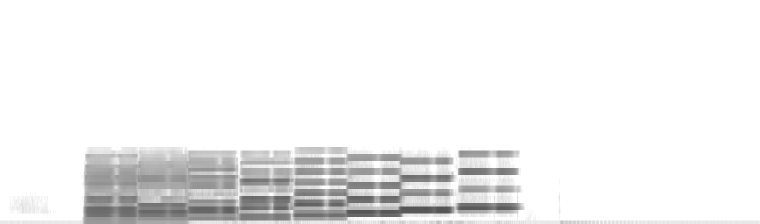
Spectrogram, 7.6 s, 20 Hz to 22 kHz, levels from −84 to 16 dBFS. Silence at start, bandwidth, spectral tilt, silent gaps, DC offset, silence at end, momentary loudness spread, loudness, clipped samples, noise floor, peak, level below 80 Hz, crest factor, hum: 0.85 s; 7.8 kHz; 4.5 dB/octave; none; under 0.1%; 2.4 s; 8 LU; -22 LUFS; under 0.1%; -68 dBFS; -14 dBFS; -66 dBFS; 12 dB; none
